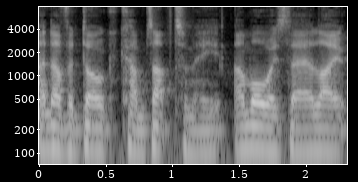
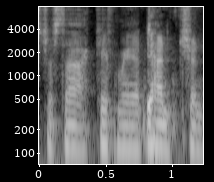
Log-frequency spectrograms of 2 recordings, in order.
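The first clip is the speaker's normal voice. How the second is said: put-on dog voice. Imagining all dogs talking in Alan Partridge voice as dog. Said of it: "imagining all dogs now in that voice".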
